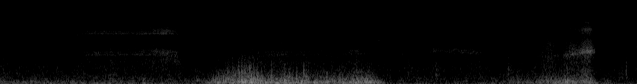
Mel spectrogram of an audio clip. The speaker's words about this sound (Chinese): 打雷啊！真的是烦，怎么今天雨下那么大呀？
